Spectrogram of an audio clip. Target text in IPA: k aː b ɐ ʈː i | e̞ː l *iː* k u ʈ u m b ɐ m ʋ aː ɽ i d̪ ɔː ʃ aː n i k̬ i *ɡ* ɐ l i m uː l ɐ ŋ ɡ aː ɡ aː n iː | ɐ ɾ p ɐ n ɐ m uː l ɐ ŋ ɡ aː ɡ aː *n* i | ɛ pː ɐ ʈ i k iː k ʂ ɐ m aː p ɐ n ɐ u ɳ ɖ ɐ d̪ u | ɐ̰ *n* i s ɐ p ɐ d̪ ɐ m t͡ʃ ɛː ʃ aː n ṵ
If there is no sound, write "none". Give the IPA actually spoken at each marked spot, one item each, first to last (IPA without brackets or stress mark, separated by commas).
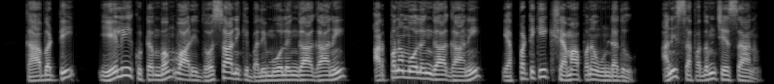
iː, b, n, n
